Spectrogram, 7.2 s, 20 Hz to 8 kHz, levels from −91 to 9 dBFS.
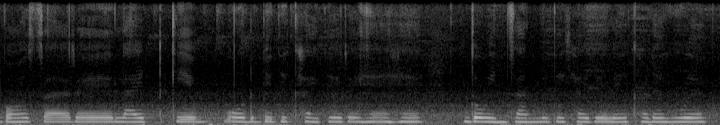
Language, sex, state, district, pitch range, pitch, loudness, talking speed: Hindi, female, Bihar, Kishanganj, 245-255 Hz, 250 Hz, -34 LUFS, 160 wpm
